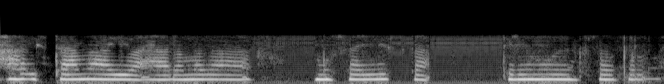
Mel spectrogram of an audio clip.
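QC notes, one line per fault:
Throughout: GSM full-rate codec. The speech has a buzzy, gravelly roughness because the coder rebuilds each sound from a vocal-tract filter driven by evenly spaced pulses, using only every third excitation sample, which fits GSM full rate at 13 kbps. The damage is plainly audible. On a spectrogram, energy stops sharply at 4 kHz with nothing above it. Harmonics look smeared and grainy, and the waveform shows coarse, pulse-like fine structure.
2.80 to 2.83 s: lost GSM frames. For a moment the sound freezes into a short, rough metallic ring. The decoder replaced the missing data by repeating the last good frame's settings, and the length points to a single lost 20 ms frame. On a spectrogram, a brief band of static, repeated spectral texture interrupts the normal movement of the formants. The waveform shows a small block of repeated cycles.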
